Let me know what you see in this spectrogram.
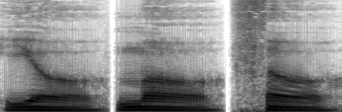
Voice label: "yomotho", concat syllables; Affixing experiment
